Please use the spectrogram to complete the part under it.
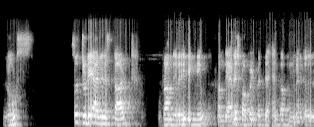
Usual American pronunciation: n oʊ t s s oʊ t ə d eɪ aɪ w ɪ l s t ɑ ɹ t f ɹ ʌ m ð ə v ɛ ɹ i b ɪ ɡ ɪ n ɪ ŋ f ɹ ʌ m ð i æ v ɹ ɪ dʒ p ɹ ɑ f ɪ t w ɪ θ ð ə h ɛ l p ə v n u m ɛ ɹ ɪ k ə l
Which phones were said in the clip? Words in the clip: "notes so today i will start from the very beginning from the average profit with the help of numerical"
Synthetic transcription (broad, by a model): n oʊ t s s oʊ t ə d eɪ aɪ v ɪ l s t ɑ ɹ t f ɹ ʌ m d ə v ɛ ɹ i b ɪ ɡ ɪ n ɪ ŋ f ɹ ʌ m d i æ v ɹ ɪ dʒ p ɑ p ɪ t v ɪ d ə h ɛ l p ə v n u m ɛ ɹ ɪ k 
